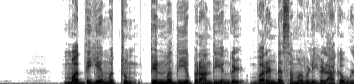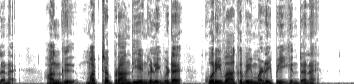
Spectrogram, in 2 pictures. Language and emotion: Tamil, neutral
